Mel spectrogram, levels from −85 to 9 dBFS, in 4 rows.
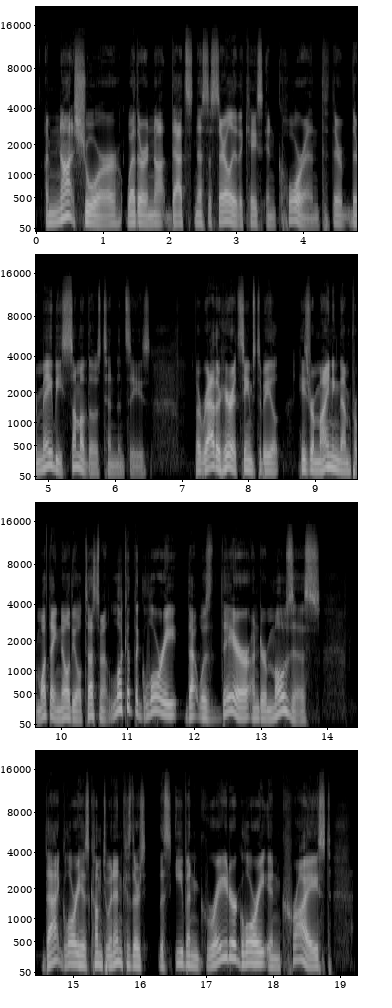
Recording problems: none

